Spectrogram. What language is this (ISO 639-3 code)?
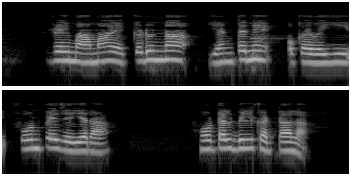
tel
